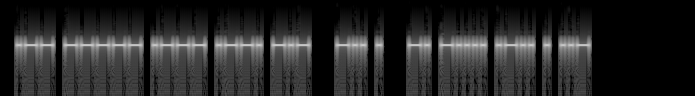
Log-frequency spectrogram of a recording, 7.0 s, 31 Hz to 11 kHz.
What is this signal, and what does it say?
Morse code, heard as a keyed tone, about 30 wpm, 700 Hz. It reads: W0JPK DE N6LEU
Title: USA Callsign DE Callsign - 5 Characters - 30wpm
